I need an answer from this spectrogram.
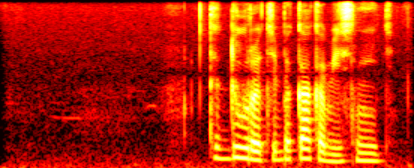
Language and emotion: Russian, angry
